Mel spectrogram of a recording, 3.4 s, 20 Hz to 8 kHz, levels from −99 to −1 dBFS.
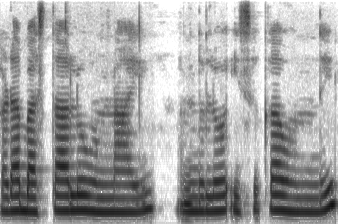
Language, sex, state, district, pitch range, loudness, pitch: Telugu, female, Telangana, Mahabubabad, 185-205 Hz, -16 LUFS, 195 Hz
